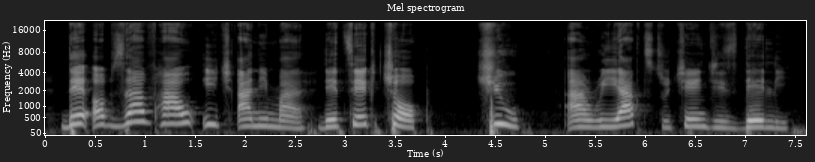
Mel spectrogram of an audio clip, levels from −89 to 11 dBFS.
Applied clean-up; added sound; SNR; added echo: none; none; none; none.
